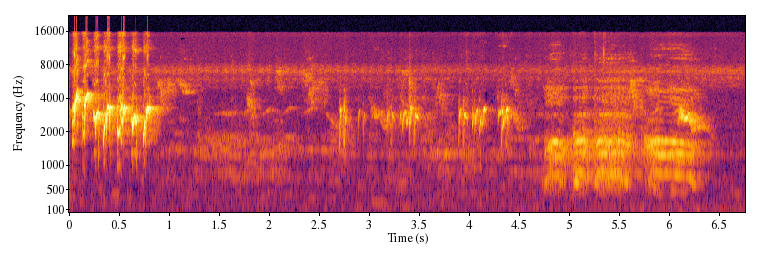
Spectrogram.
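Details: Red-whiskered bulbul, a new caged decoy bird of the southern Thai 'double' style, kept two months, singing for young birds to copy: a loud burst of rich warbled notes, then quieter whistled phrases and lower, throaty notes near the end.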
